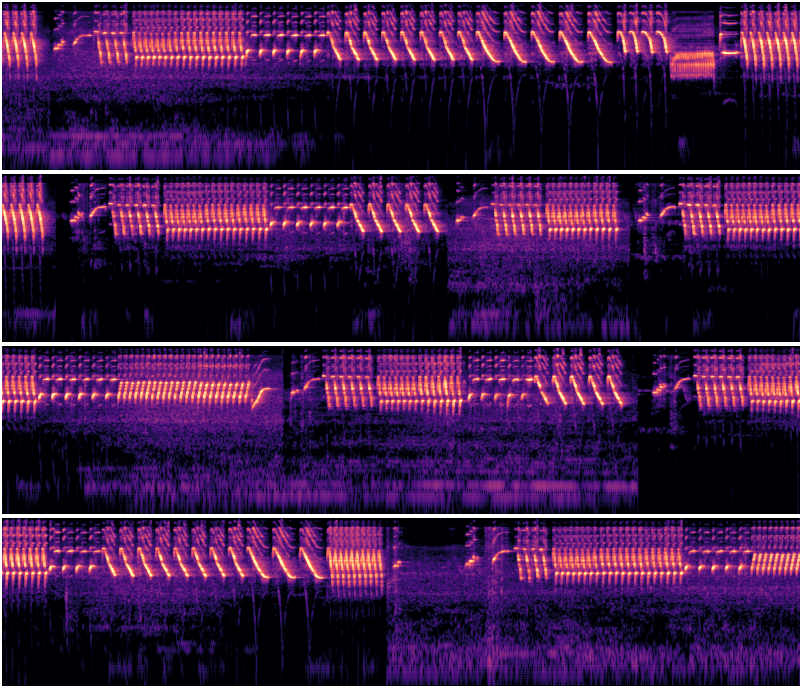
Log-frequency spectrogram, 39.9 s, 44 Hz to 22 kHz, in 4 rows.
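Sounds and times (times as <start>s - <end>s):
canary singing trills: 0.0s - 39.9s.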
